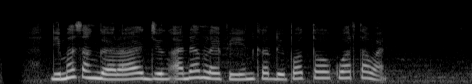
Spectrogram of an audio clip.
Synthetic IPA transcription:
dimasaŋɡaɾad͡ʒɨŋʔadamlɛfinkɨrdipɔt̪ɔkuwart̪awan

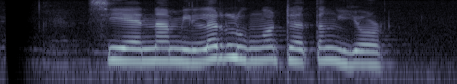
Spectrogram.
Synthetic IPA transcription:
sienamilərluŋɔɖ̥ä̤t̪əŋjɔrk̚

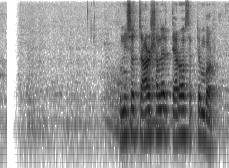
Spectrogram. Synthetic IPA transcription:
uniʃːot͡ɕaɾʃaleɾt̪ɛɾosep̚ʈembɔɾ

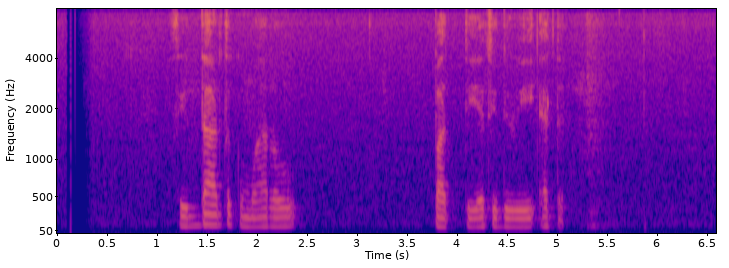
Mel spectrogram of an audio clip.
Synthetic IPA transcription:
sid̪ːaːɾt̪ʰəkumaːɾou | pat̪ːijəsid̪uʋiːʔæt̪ə

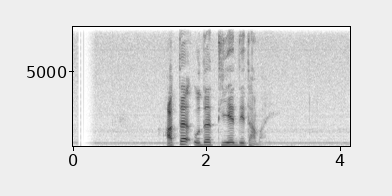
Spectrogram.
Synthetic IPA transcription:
ɐt̪əʔud̪ət̪ijed̪it̪ɐma̰j

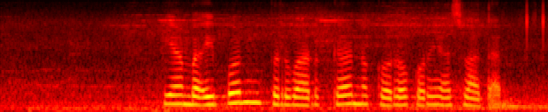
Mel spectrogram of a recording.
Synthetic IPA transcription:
pijambaʔipʊnb̥ə̤rwarɡ̥a̤nəɡ̥ɔ̤ɾɔkoɾeasəlat̪a̰n

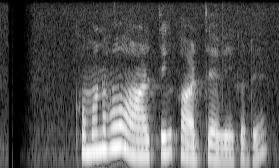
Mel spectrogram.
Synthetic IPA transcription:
kumənoɦoaːɾt̪ikəkaːɾt̪jaʋejəkəʈə

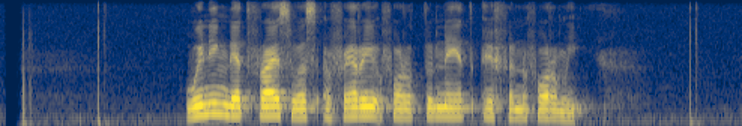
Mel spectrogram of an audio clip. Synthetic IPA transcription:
winiŋdɛt̪fɾajswɔsəfɛɾifɔrt̪unat̪ɛfənfɔrmḭ

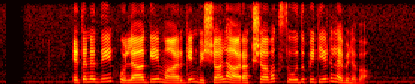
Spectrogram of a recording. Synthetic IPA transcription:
et̪ɐnɐd̪iːhulaːɡeːmaːrɡjɐnʋiʂaːlɐaːɾakʂaːʋɐksuːd̪upiʈːijeʈɨlɐbʱinɐʋa̰ː

